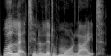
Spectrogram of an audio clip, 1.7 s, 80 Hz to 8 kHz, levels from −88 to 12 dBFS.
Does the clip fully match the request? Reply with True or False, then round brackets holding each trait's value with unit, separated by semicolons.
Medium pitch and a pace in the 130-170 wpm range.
False (175 Hz; 250 wpm)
